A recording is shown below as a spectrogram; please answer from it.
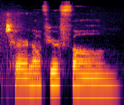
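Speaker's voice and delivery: normal talking voice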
